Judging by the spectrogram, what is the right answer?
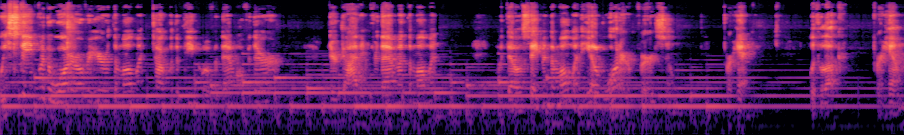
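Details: Wernicke's (fluent, receptive) aphasia from damage to Wernicke's area in the left posterior superior temporal gyrus.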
